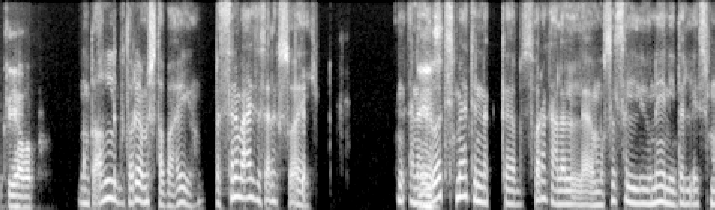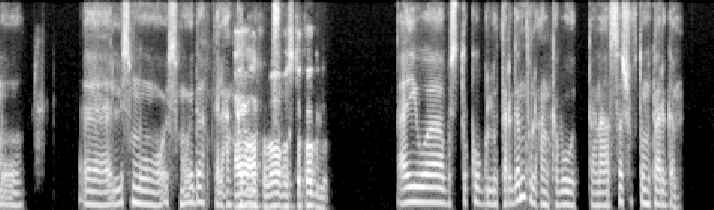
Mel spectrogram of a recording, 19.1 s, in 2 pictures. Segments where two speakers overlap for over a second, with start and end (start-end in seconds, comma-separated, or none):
none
